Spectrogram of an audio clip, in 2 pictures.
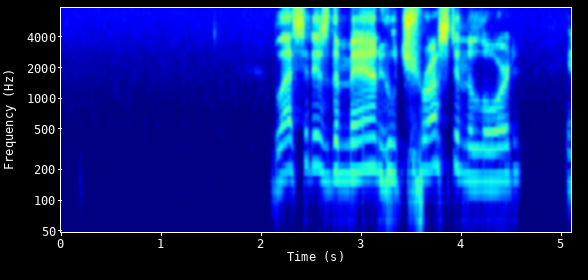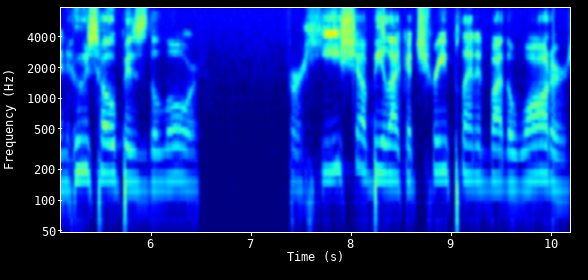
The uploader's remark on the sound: live from the Redemption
